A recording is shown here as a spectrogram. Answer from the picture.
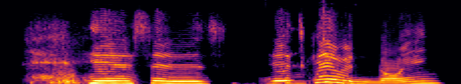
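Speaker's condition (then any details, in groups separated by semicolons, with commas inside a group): Traumatic brain injury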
